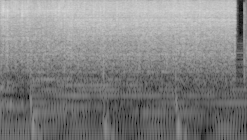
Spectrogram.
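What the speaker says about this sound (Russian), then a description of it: "На горячую сковородку наливаем растительное масло, отправляем наш лук, жарим до легка золотистого цвета." Onion sizzles in vegetable oil in a hot frying pan, a steady bright crackle broken by a few soft stirring bumps, close and continuous with no talk.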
